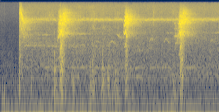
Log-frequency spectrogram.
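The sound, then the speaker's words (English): Four short, sharp, low-key, low-amplitude barks from a male animal, spaced about a second apart at an uneven pace, over a steady background hiss with no voices. “These are low amplitude barks or quiss.”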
